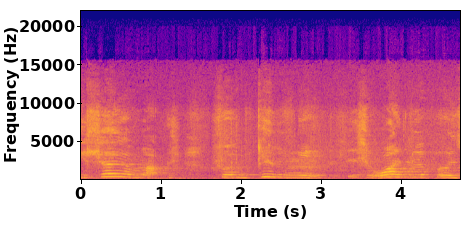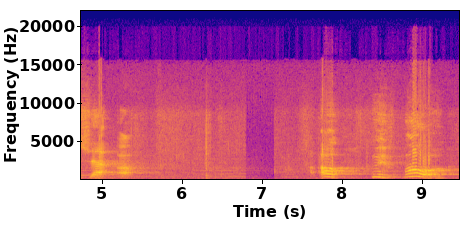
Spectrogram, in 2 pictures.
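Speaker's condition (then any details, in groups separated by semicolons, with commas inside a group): Cerebral palsy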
